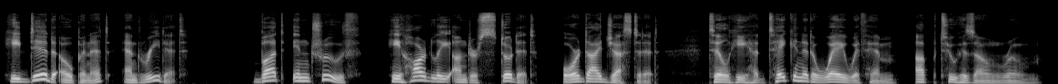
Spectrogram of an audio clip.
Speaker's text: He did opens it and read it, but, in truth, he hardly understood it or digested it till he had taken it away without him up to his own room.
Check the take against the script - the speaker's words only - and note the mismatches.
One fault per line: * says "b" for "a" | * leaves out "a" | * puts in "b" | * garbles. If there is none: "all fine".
* says "open" for "opens"
* says "with" for "without"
